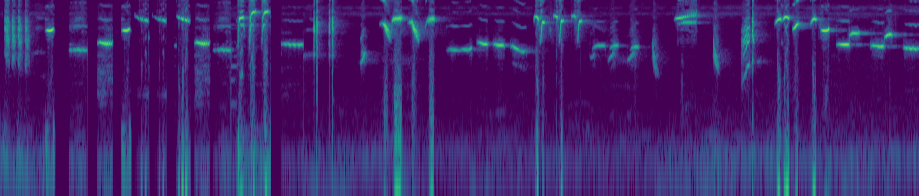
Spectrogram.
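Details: Long busy passage from a male mountain sulingan, endemic to Mount Merapi, sung as a lure for flycatchers and other birds; bright whistles, slurred notes and short rattles run almost without pause.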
